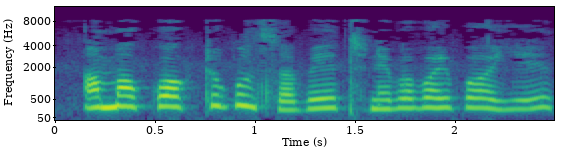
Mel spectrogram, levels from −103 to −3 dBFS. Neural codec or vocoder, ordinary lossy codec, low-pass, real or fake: vocoder, 44.1 kHz, 128 mel bands every 512 samples, BigVGAN v2; MP3, 32 kbps; 10.8 kHz; fake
